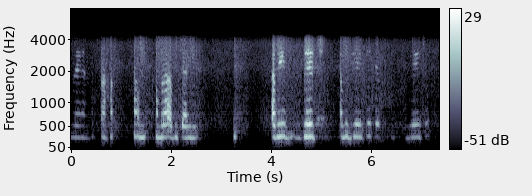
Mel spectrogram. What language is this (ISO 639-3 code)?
mai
